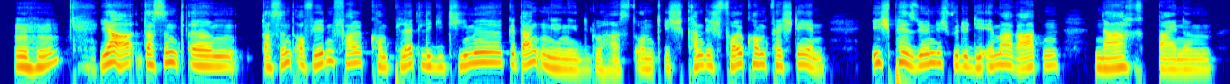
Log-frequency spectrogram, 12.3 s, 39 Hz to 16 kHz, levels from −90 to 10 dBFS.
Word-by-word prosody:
Mhm. 145 - +1 0.4
Ja, 175 +2 +8
das 170 -6 +2
sind, 190 -1 +1
ähm 145 -2 +2 0.2
das 135 -1 -1
sind 180 +6 -1
auf 165 -5 -2
jeden 175 +7 +2
Fall 185 -1 -2
komplett 155 0 -3
legitime 155 +7 +1
Gedankengänge, 150 - +1
die 110 +1 -13
du 115 -1 -6
hast. 110 -1 -8
Und 120 -1 -4
ich 130 -2 -6
kann 145 +2 -1
dich 155 -3 -3
vollkommen 170 +2 +1
verstehen. 150 -4 -2 0.4
Ich 180 +1 +1
persönlich 175 0 +1
würde 145 -3 -1
dir 135 +1 -1
immer 160 +2 +1
raten, 145 +5 0 0.3
nach 130 +1 +1
deinem 115 0 -3
150 Hz, 145 wpm, -21 LUFS, 130-170 Hz, 0.4 s, Ja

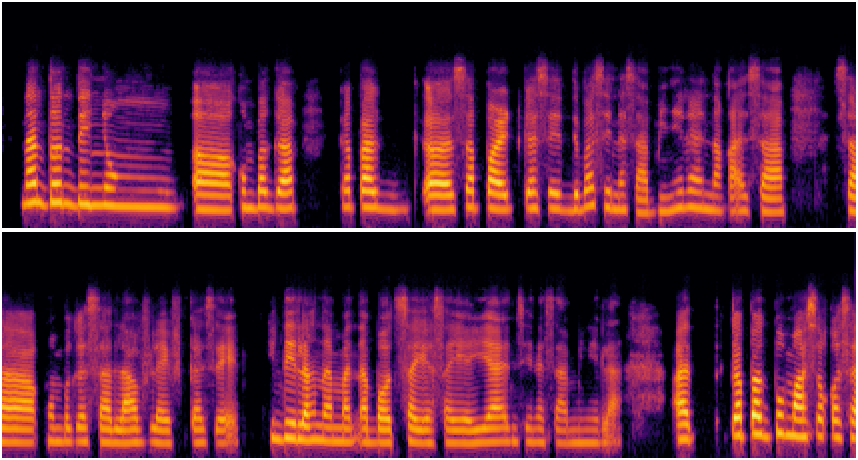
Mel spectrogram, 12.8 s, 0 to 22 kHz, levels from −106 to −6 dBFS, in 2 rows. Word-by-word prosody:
nandun 345 0 +4
din 315 -2 -1
yung, 290 -1 -3 0.5
ah, 235 -1 +5
kumbaga 265 -1 +1 0.4
kapag, 275 -1 +3 0.4
ah, 235 0 +7
sa 275 +3 -1
part 250 -2 +4
kasi, 260 -1 -3
di 240 +1 -5
ba, 290 - -2
sinasabi 220 -6 -8
nila 265 +1 -5
naka 220 -1 -7
sa 210 -1 -2 0.4
sa 205 -3 +2
kumbaga 215 0 -6
sa 205 -2 -2
love 200 +1 0
life 190 -1 -5
kasi, 195 -1 -6 0.3
hindi 255 +1 +1
lang 235 0 +3
naman 215 0 -2
about 200 -1 +1
saya-saya 195 -2 -4
yan, 210 +1 -2
sinasabi 200 -2 -12
nila. 195 0 -11 0.4
At 245 -1 +6 0.3
kapag 310 -1 +7
pumasok 290 -3 +4
ka - - 0
230 Hz, 160 wpm, -24 LUFS, 205-270 Hz, 0.5 s, ah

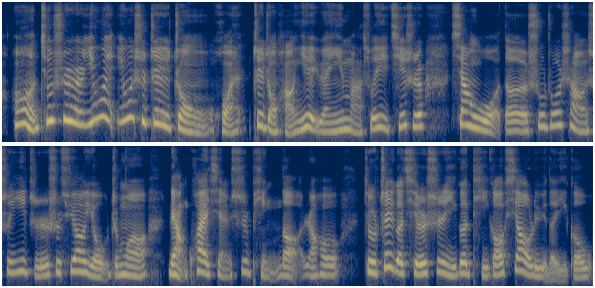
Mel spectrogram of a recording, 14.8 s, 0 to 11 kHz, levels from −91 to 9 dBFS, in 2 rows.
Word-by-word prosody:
哦， 295 -8 +4
就 370 +10 +6
是 380 -6 +6
因 335 +5 +3
为 440 - +2 0.2
因 370 +3 0
为 450 - +5
是 385 -5 +2
这 315 -7 +2
种 170 - 0
环 180 +2 -3
这 280 -3 +1
种 215 -8 0
行 175 +1 -3
业 235 +2 +4
原 170 -2 -3
因 190 +4 -2
嘛， 180 -8 -4
所 220 +5 -3
以 235 -1 0
其 260 +5 -3
实 260 -1 +2 0.3
像 295 -7 +3
我 190 -5 +2
的 180 -1 -1
书 260 +8 -4
桌 275 +2 -3
上 245 -12 -4
是 220 +5 -6
一 240 0 -4
直 170 -4 -4
是 225 +4 -4
需 225 +3 -9
要 245 -2 +2
有 175 -3 -2
这 190 -1 -6
么 175 -3 -2 0.2
2 195 -3 +3
块 250 -3 +4
显 185 -1 -8
示 225 +5 -7
屏 185 - -11
的， 165 -2 -2
然 165 -2 -6
后 180 -1 -5 0.3
就 225 -2 +2
这 325 +7 +2
个 215 - +4
其 210 0 -1
实 200 +2 +5
是 220 -1 -2
一 170 -2 -3
个 215 +3 +2
提 170 -5 -8
高 190 +3 -1
效 230 -2 -1
率 155 -2 -4
的 - - -7
一 90 0 -12
个 140 +4 -5
215 Hz, 240 characters per minute, -23 LUFS, 180-260 Hz, 0.3 s, 就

